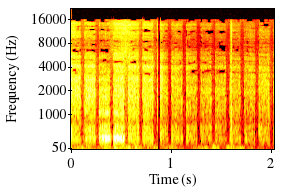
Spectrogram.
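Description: SB7 spirit box sweeping through radio stations: a rapid, even chop of static with a brief fragment of sound about half a second in.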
